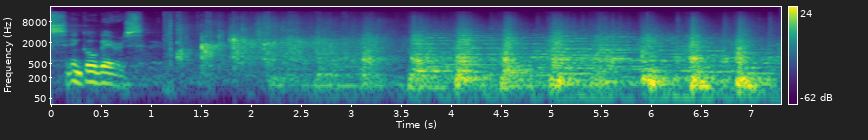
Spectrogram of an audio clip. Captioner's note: applause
